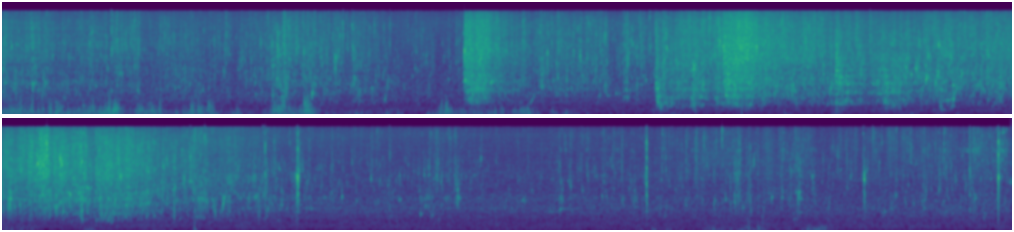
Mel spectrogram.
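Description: A frenzied school of mullet splashing and churning the shallow water surface as jacks chase them. The splashing comes in surges through the first half, then dies down to a lighter patter.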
